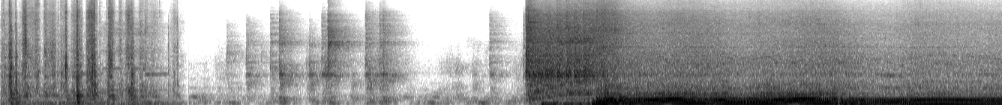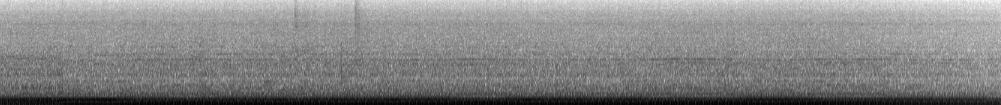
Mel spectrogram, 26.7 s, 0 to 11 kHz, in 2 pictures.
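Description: The rebuilt 2.8-litre V6 of an Audi A4 B5 being started: scattered clicks and knocks, then about seven seconds in a sudden burst as it cranks and catches. Its pitch wavers for several seconds before it settles to a steady idle, which fades out near the end.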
